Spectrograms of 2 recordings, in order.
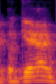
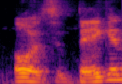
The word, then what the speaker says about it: Bagan: And it's Bagan and not Began. Every person I've ever known spelled B-A-G-A-N is pronounced Began. Is that just a UK thing for Bagan?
